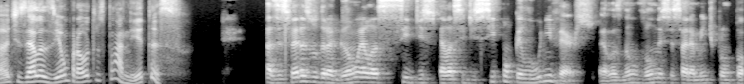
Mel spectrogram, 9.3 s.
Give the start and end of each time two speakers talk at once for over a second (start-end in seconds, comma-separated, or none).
none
